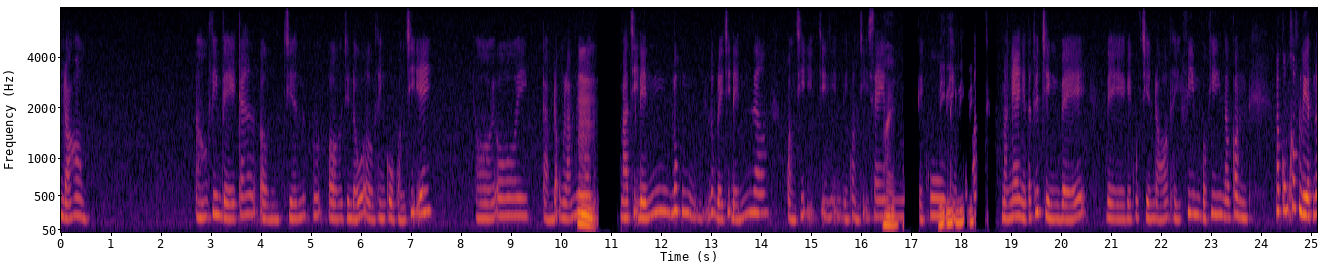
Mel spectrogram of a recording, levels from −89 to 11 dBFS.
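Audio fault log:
10.71–10.76 s and 18.51–18.57 s, echo leak: the far side's echo canceller likely left part of its loudspeaker pickup uncancelled and sent it back. A faint scrap of the voice returns 396 ms late, roughly 30 to 35 dB below the main speech, short.
10.74–10.79 s, 16.85–17.18 s and 17.97–18.43 s, speech suppressed in double talk: with both sides talking at once, the echo canceller likely could not separate the talker from loudspeaker echo and turned both down. The voice drops by around 40 dB, cutting out for about 50 ms, then for stretches near 0.3 and 0.4 s.
11.08–11.18 s, background gated by the echo canceller: while the loudspeaker was playing, the canceller clamped the microphone hard. The room sound sinks by about 39 dB for roughly a tenth of a second, then comes back as the canceller releases.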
